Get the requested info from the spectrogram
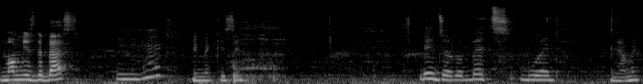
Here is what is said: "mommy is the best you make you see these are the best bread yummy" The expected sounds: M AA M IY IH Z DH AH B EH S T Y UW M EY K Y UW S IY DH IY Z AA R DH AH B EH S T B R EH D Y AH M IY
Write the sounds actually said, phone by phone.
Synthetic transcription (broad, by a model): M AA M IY IH Z DH AH B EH S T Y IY M EY K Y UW S IY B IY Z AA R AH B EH T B W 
